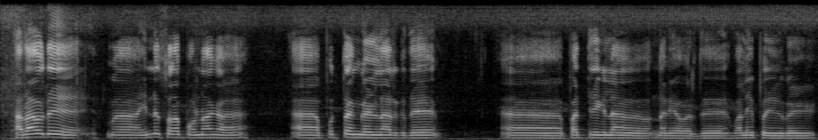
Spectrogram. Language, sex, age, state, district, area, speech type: Tamil, male, 60+, Tamil Nadu, Viluppuram, rural, spontaneous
